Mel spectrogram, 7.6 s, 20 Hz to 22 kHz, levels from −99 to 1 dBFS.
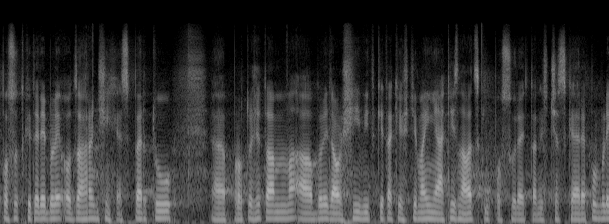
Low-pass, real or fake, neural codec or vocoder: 14.4 kHz; fake; autoencoder, 48 kHz, 32 numbers a frame, DAC-VAE, trained on Japanese speech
